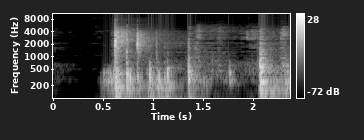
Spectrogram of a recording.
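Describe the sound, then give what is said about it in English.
A pool cue shot sinking the three ball: a quick cluster of hard knocking clacks, then a few separate thunks as the ball drops. “Just a second now. Watch me get that three ball down there.”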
